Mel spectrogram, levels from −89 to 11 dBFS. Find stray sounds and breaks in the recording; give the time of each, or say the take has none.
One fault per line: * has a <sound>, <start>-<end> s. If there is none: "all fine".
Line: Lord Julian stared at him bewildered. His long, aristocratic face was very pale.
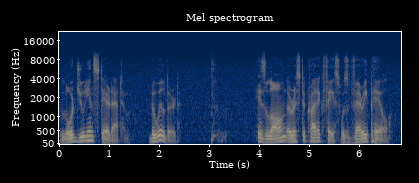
* has a thud, 3.0-3.4 s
